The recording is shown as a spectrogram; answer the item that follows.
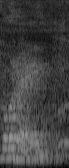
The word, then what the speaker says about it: vorrei: Vorrei. How do you say it? Vorrei. Did y'all hear her roll that R? I can't do that. I can't do that. So I say vorrei, like my cousin.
